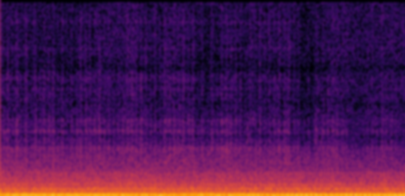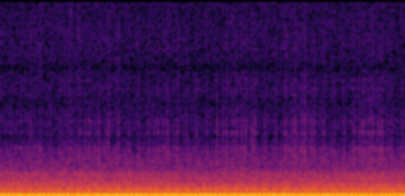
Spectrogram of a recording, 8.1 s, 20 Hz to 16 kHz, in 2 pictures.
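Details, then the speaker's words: Vehicle slowing from 45–50 mph on an off ramp, car shaking; steady low droning hum under road noise — wheel bearing noise. "It's the left side, and you take a right-hand turn, it should get louder."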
